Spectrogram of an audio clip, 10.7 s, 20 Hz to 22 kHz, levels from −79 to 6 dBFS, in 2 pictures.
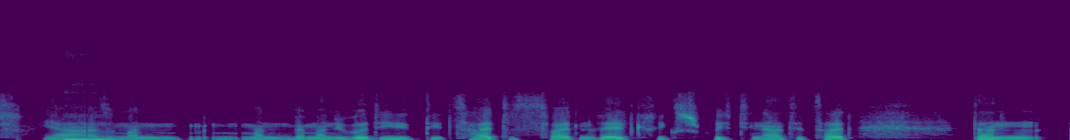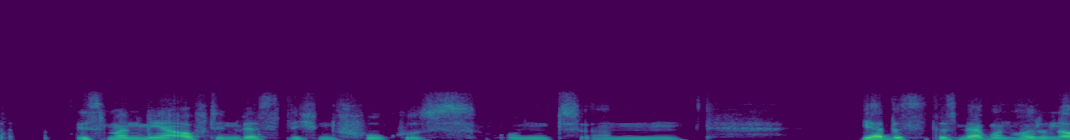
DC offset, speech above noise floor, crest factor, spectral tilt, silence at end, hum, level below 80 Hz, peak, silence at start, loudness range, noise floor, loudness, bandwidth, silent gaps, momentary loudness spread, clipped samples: under 0.1%; 28 dB; 22 dB; -6.5 dB/octave; 0 s; none; -70 dBFS; -10 dBFS; 0 s; 2 LU; -60 dBFS; -32 LUFS; 8 kHz; none; 15 LU; under 0.1%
